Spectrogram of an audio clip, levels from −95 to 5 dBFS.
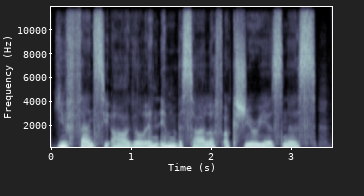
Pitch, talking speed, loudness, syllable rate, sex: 190 Hz, 120 wpm, -17 LUFS, 4.7 syllables/s, female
